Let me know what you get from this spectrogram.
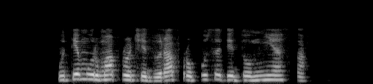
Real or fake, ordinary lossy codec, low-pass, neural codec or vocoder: real; AAC, 32 kbps; 5.4 kHz; none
